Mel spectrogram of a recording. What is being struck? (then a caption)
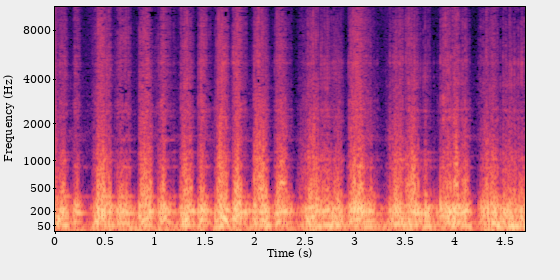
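Metal mesh microphone grille. Fingertips and nails of both hands rapidly scratch the bare metal mesh grille of a hollow black microphone. The result is a fast, continuous stream of rough, scratchy bursts with a heavy, boomy low rumble and a muffled character.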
